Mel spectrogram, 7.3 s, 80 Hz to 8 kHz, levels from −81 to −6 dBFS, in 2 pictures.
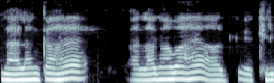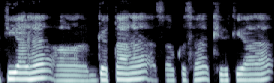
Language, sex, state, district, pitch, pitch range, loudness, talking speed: Maithili, male, Bihar, Samastipur, 170 Hz, 160-190 Hz, -14 LUFS, 170 wpm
